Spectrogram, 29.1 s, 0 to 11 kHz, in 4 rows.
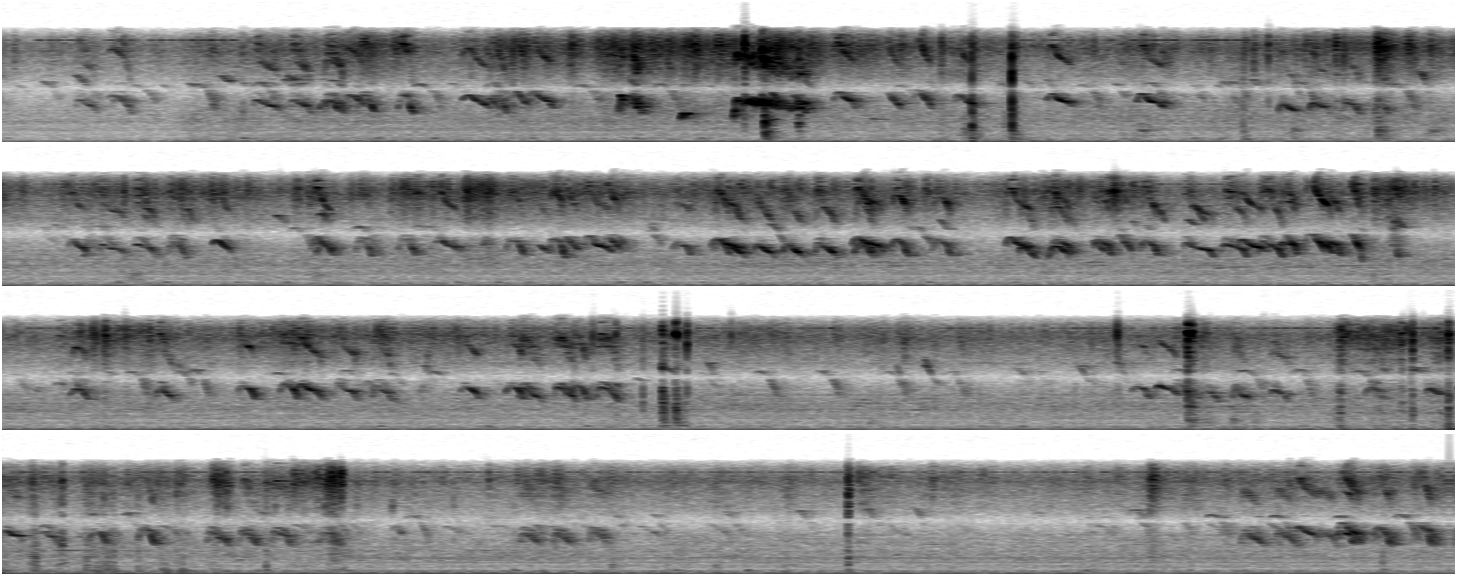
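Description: Many chicks peeping throughout, short high chirps that slide downward, over a steady low electrical hum. A few sharp knocks come at about 4, 5, 18 and 22 seconds in.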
